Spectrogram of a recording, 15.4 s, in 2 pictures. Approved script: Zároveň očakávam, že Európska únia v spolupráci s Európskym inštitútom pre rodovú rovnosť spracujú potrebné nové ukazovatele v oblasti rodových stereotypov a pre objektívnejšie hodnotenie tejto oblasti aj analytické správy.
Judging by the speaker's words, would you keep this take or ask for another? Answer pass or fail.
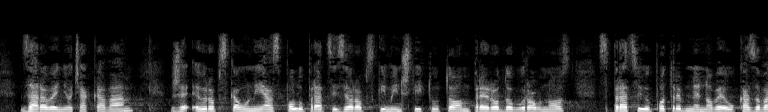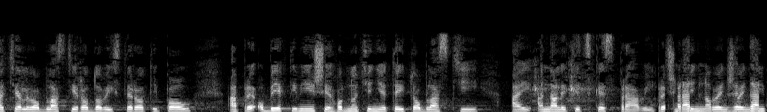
fail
